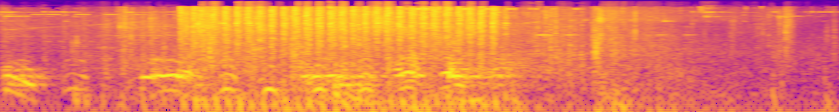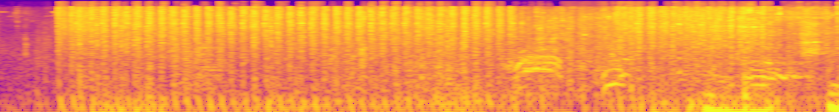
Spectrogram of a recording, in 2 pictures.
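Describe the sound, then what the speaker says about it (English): Sustained bursts of automatic gunfire in a Fortnite-style shooter video game, dense and continuous with a brief lull in the middle, with game sounds mixed in. "I'm actually gonna shoot this guy a little bit on the shield"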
